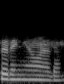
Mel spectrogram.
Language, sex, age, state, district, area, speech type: Tamil, female, 18-30, Tamil Nadu, Mayiladuthurai, rural, conversation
